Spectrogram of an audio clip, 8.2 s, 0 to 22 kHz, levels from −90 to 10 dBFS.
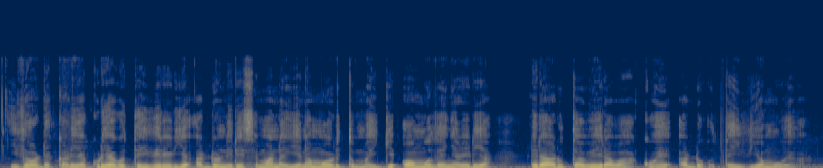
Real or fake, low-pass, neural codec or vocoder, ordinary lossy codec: real; 14.4 kHz; none; none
